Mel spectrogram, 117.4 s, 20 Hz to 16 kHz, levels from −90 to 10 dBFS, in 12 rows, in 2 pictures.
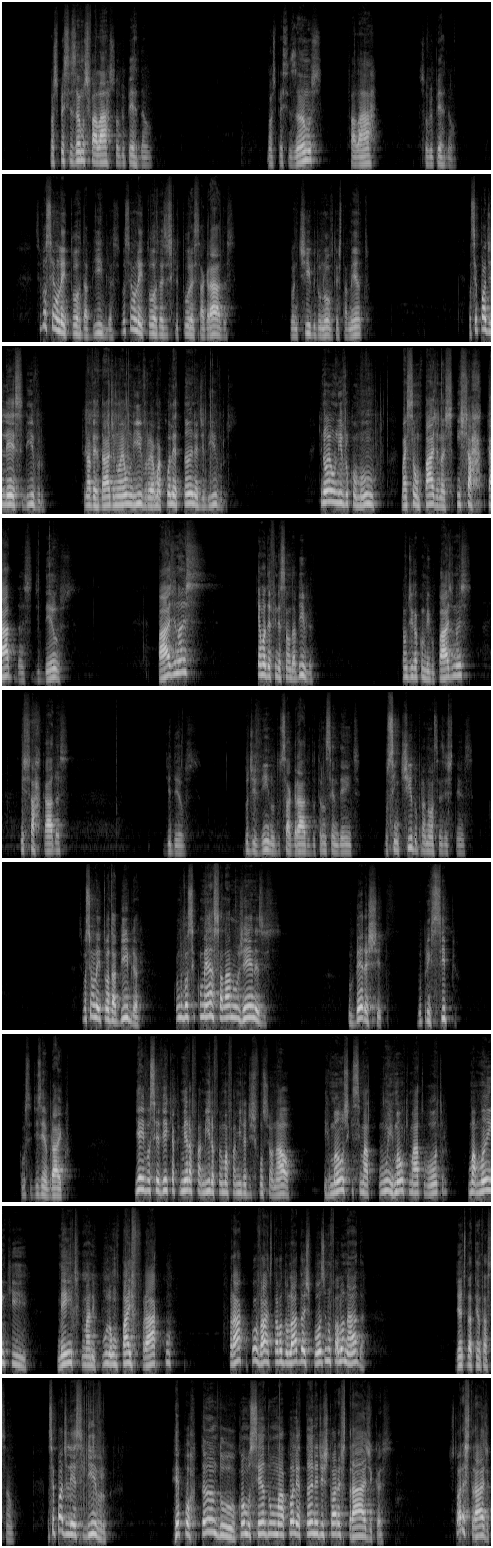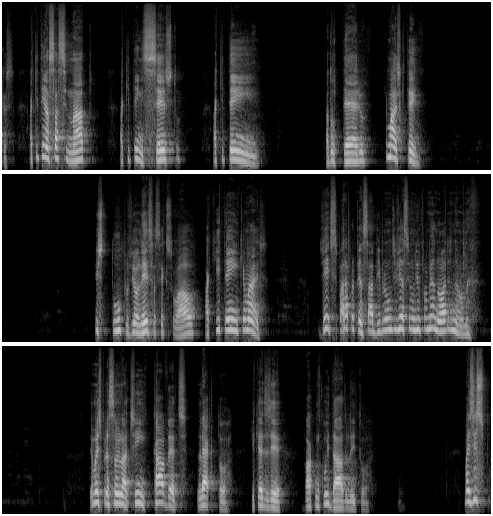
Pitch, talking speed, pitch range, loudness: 165 Hz, 115 wpm, 140-195 Hz, -21 LUFS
